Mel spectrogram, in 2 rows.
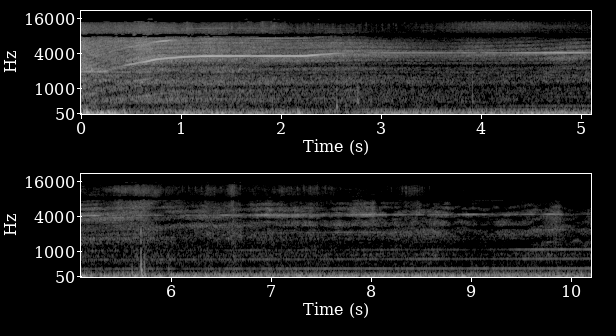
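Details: Freewing F5 Tiger RC ducted-fan jet with a 12-blade fan swapped in for the 9-blade on the same KV motor: high fan whine sweeping up and fading on a pass, sounding off and flat and slower; mismatched fan.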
